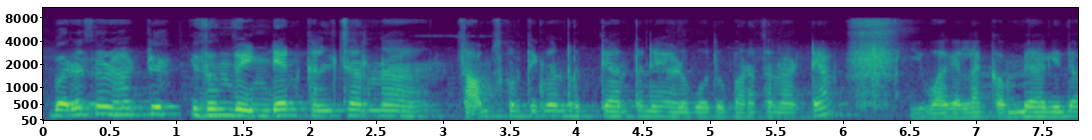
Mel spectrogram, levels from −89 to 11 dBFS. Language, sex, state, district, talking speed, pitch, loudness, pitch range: Kannada, male, Karnataka, Gulbarga, 115 wpm, 155 Hz, -17 LUFS, 140-170 Hz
